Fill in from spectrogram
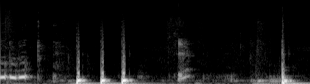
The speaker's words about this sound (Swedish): Nu knackar jag där. Då kom de där.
